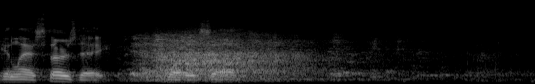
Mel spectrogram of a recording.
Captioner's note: laughter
